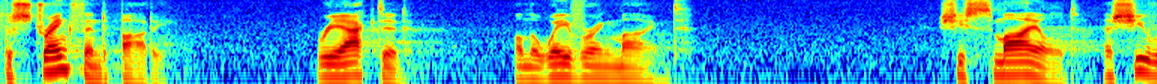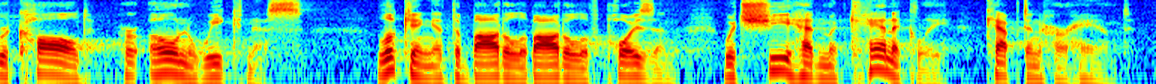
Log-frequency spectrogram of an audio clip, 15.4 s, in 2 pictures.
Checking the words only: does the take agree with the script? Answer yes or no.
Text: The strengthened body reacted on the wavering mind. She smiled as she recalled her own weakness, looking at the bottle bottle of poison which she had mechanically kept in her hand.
yes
